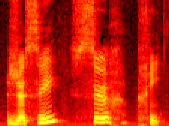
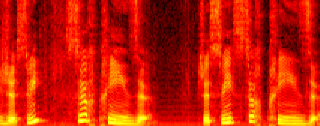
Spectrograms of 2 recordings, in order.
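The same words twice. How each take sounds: First: "surpris" slowly, ending on the vowel, no z; masculine French form. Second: French "surprise" ending in a voiced z; final z sound. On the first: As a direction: leave the final s of "surpris" silent. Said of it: "that's for a boy". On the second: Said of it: "Z sound at the end". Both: Shown as a demonstration.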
